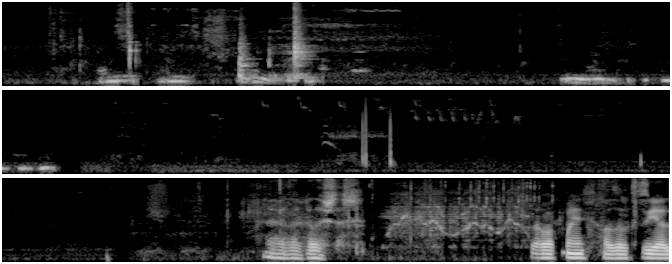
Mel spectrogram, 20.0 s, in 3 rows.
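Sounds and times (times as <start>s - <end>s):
outdoor ambience: 0.0s - 20.0s
sharp clicks: 16.9s - 19.0s.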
